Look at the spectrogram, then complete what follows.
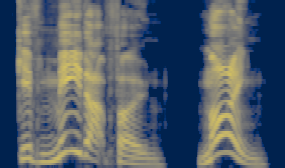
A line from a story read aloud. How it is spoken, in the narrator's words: to yell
